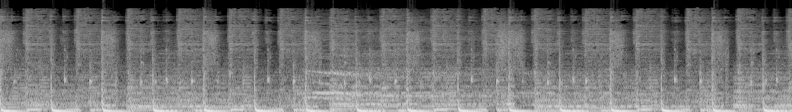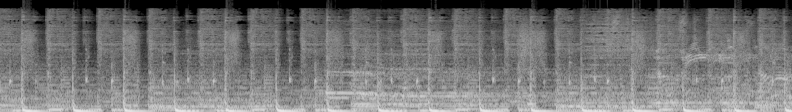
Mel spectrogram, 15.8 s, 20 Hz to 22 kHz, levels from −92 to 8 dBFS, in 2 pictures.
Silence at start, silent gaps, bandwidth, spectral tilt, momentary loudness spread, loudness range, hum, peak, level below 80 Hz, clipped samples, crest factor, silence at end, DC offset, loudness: 0 s; none; 16.5 kHz; -5.5 dB/octave; 3 LU; 1 LU; none; 0 dBFS; -10 dBFS; 0.4%; 8 dB; 0 s; under 0.1%; -11 LUFS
